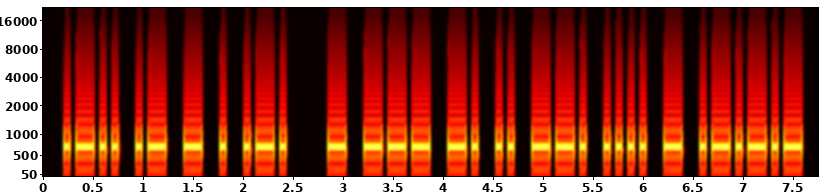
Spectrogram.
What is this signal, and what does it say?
Morse code, heard as a keyed tone, about 20 wpm, 700 Hz. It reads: LATER TONIGHT.
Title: Sentences from Top 1000 Words - Review Part 4 - 20wpm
